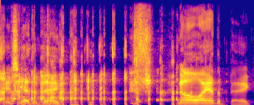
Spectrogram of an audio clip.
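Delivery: slow, laughing self-correction. Real, not acted. Caught out by his friend, laughing as he corrects himself. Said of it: "[name] is a masochist".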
